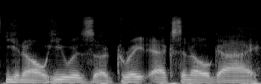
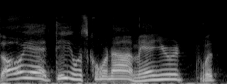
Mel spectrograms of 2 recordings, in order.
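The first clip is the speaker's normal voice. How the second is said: mock surprised greeting, pitched way up; surprised coach greeting. Cleveland State coach greeting the returning player, high mock surprise. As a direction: play the coach, startled and delighted to see him.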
